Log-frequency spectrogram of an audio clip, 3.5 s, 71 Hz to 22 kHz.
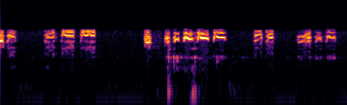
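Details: Great tit calls at a nest as four chicks fledge, 17 July 2020, Théding: high, harsh, buzzy chirps in quick clusters of two to four, about every half second, with a couple of soft knocks midway.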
